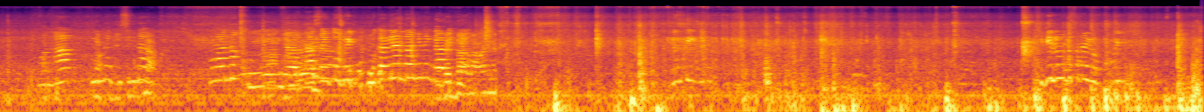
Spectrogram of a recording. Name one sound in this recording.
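Young women talk and shout excitedly close by.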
